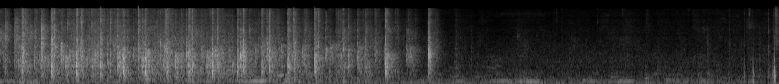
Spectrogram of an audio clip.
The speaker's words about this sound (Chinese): 好，那我们再次热烈掌声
